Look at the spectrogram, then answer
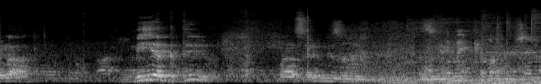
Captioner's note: Hebrew spoken audio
